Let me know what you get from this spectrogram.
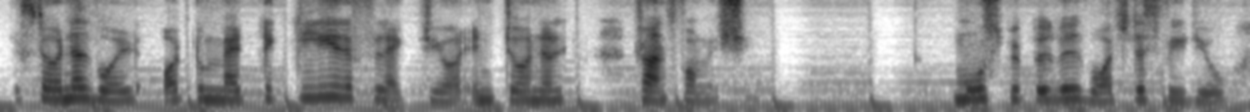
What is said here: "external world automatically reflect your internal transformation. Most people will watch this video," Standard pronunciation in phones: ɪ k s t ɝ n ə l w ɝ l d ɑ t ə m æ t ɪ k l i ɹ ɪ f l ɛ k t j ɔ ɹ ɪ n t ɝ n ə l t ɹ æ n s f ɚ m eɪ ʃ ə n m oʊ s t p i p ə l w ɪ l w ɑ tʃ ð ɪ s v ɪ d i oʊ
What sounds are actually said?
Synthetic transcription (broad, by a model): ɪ k s t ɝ n ə l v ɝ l d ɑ t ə m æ t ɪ k l i ɹ ɪ f l ɛ k t j ɔ ɹ ɪ n t ɝ n ə l t ɹ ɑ n s f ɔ m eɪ ʃ ə n m oʊ s t p i p ə l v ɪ l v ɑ tʃ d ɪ s v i d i oʊ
